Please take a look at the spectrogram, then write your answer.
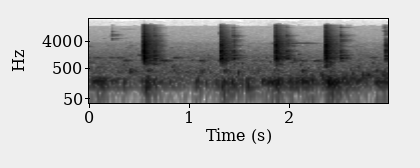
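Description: A mechanical computer keyboard plugged into the USB port of a Redragon HA300 Scepter Pro headset stand, typed on in four sharp, evenly spaced keystrokes with quiet gaps between them.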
